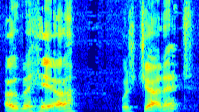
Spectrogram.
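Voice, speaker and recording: A man, an investigator, explaining recordings in a measured, explanatory way. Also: fairly high pitch, animated, husky.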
